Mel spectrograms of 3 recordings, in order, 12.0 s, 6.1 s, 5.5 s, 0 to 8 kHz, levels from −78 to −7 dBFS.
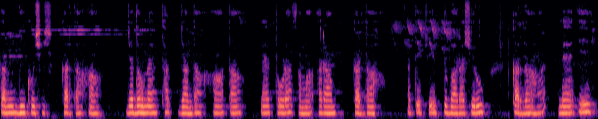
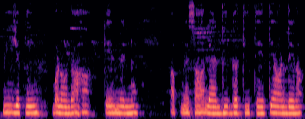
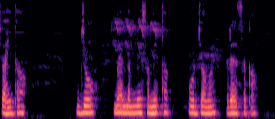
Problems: constant background noise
